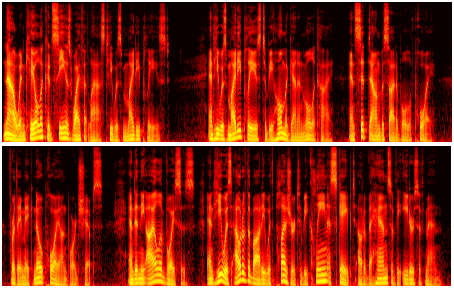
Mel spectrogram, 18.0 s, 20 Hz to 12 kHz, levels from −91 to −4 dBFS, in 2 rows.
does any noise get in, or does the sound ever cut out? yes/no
no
